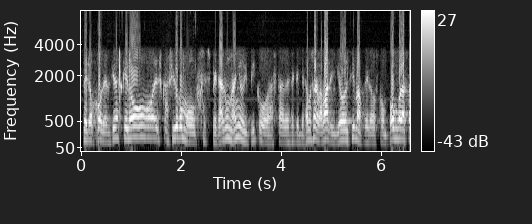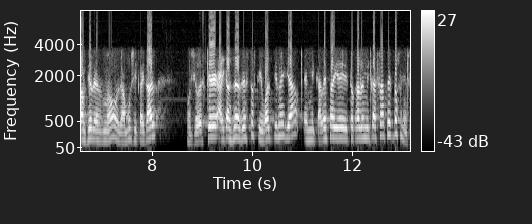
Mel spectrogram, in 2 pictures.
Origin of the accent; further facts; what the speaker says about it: Bilbao, Basque Country, Spain; como soy de Bilbao, pues lo tengo que tener muy alto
